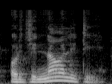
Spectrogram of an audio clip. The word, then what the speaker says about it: originality: these two syllables and the syllable preceding the suffix is n so originality you have to say originality right POS possibility what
